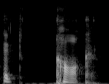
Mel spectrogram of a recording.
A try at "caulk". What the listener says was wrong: You're over accenting the L because it makes you uncomfortable to pronounce it properly. Yeah, you're really stretching out that L. a silent That's how it's pronounced. It's pronounced different in England, but the American version is caulk.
